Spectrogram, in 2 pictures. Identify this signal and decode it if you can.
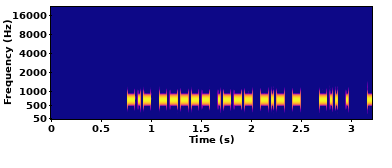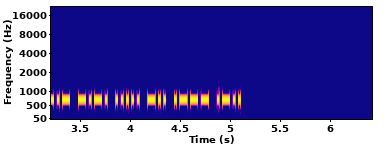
Morse code, heard as a keyed tone, about 42 wpm, 690 Hz. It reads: K0JKT DE KC5DJL
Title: USA Callsign DE Callsign 45wpm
